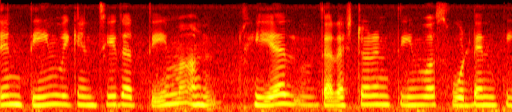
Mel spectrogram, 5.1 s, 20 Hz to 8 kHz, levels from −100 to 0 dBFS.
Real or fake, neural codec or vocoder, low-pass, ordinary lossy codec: real; none; 7.2 kHz; none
